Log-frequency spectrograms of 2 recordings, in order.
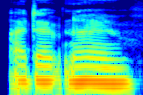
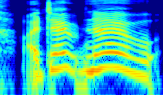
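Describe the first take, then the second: First: Said in the usual way. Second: A real laugh, then a higher I don't know; laughing, helpless answer. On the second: Real, not acted. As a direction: laugh it off, pitch up.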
